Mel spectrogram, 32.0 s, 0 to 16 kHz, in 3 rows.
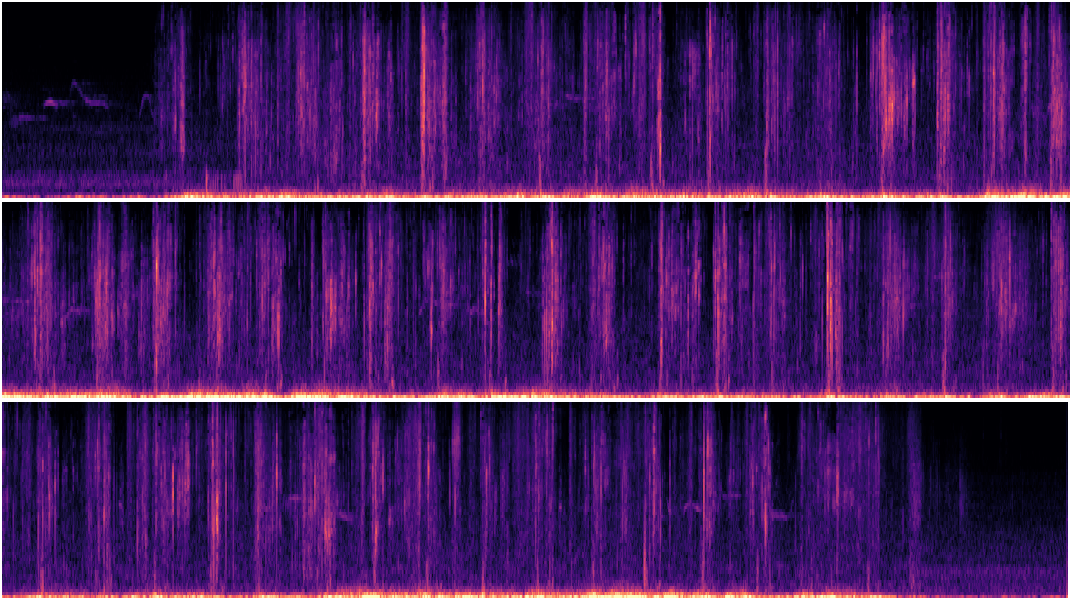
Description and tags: walking through a muddy field - mic following with the feet to give a mono track that could be used instead of a foley recording.
recorded with a ME66 onto Tascam DR40 at 48Kh.
there is a little wind rumble and some distant birdsong (blackbird - UK)
walking, people, mud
